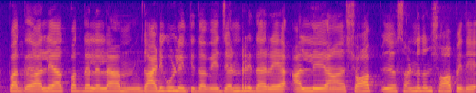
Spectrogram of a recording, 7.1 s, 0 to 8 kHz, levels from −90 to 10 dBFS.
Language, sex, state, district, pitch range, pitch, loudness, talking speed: Kannada, female, Karnataka, Dharwad, 215-235 Hz, 225 Hz, -19 LUFS, 125 wpm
